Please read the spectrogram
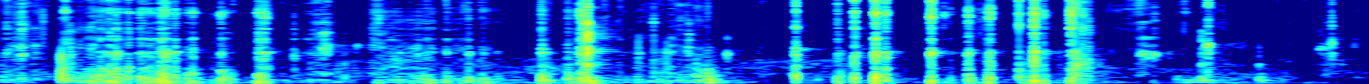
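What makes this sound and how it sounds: A solid, dry, oval orange bar of soap is held in the hand while a utility knife blade shaves its edge, piling up curls. The strokes come as crisp, bright scraping and tearing sounds with crunchy, crinkly texture. Later they break into sharper, separate clicks and scrapes with almost no ring.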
